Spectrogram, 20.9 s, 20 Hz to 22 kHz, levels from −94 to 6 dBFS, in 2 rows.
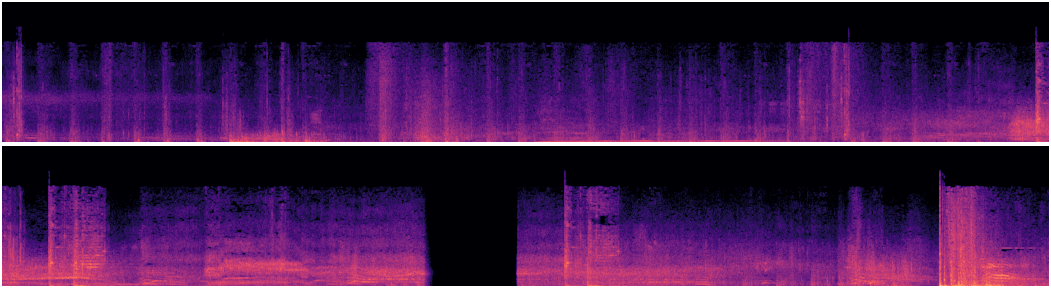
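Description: At 14.69–15.64 s a call audio freeze leaves a brief fading buzz, then 0.85 s of flat waveform, likely from a starved jitter buffer; nothing is lost.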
